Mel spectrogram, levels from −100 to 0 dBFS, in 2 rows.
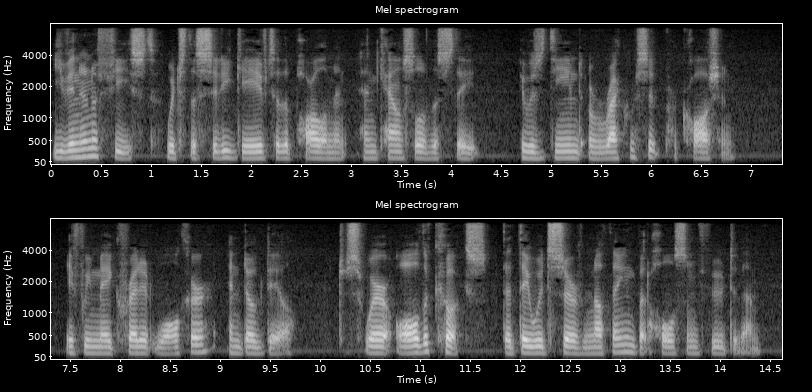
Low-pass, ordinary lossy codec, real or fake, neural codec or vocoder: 7.2 kHz; MP3, 64 kbps; real; none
